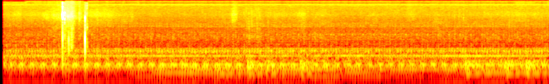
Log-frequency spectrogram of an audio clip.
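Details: VW Caddy at idle, standing still: two sharp knocks a fraction of a second apart when the steering wheel is turned in place; steering knock when turning stationary.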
